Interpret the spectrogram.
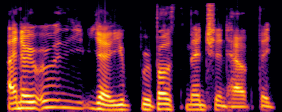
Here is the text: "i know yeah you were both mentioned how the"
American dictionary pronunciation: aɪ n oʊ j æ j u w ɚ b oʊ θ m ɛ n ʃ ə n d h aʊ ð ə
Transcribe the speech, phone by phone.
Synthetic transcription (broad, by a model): aɪ n oʊ j æ j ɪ w ɚ b oʊ θ m ɛ n ʃ ə n d h aʊ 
